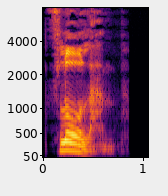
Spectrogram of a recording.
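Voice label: "floor lamp", British English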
